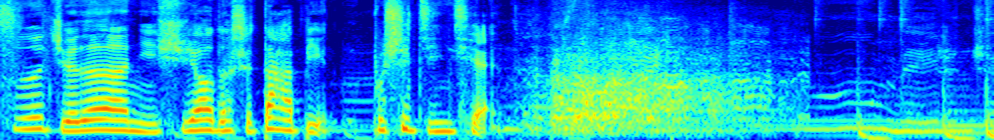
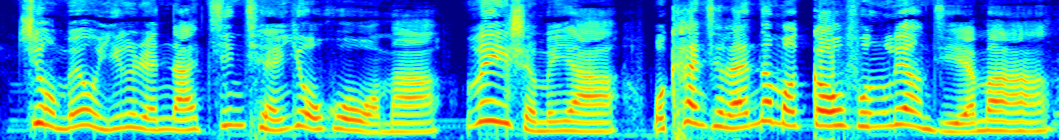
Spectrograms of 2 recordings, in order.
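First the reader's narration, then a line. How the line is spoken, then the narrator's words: Sudden loud. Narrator (Chinese): 我哥突然大声说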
